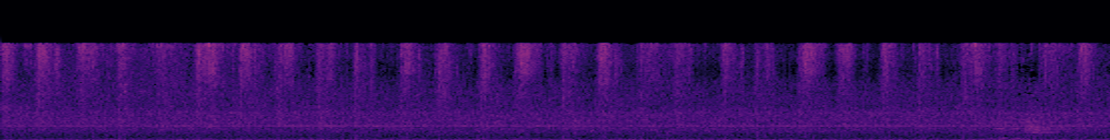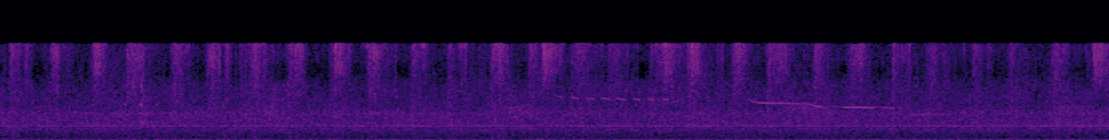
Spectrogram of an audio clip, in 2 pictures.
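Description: Footsteps swish steadily through tall dry grass.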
